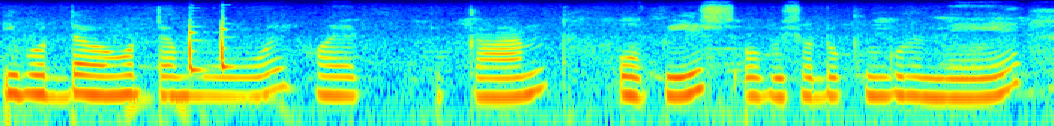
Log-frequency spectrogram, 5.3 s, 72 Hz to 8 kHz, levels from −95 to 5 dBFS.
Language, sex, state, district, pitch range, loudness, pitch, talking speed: Chakma, female, Tripura, Unakoti, 220-240 Hz, -22 LUFS, 230 Hz, 100 wpm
